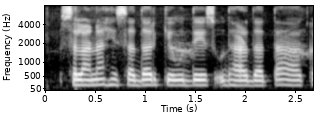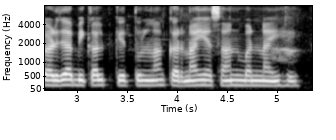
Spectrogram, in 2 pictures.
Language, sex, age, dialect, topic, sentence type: Magahi, female, 46-50, Western, banking, statement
